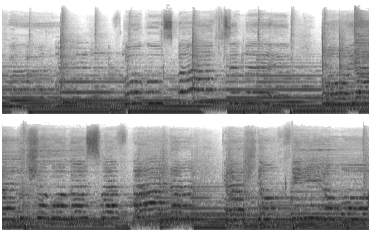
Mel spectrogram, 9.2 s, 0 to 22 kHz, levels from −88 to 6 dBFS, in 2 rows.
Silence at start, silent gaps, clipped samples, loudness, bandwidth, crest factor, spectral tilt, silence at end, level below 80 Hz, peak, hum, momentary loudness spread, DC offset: 0 s; none; under 0.1%; -11 LUFS; 16.5 kHz; 10 dB; -6 dB/octave; 0 s; -24 dBFS; 0 dBFS; none; 3 LU; under 0.1%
